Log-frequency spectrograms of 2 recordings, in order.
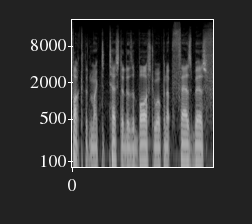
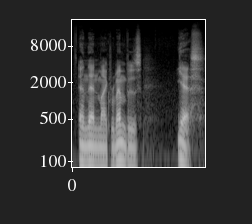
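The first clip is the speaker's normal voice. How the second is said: usual speaking voice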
